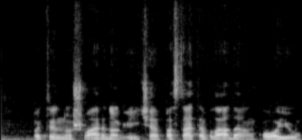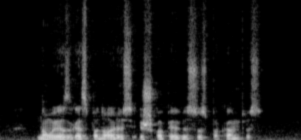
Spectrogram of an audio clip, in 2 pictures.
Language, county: Lithuanian, Klaipėda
